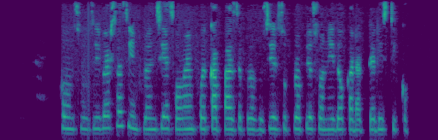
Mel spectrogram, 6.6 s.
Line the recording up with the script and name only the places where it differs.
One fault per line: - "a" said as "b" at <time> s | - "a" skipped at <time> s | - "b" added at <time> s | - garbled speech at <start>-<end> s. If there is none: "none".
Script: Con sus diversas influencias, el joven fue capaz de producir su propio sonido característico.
- "el" skipped at 2.6 s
